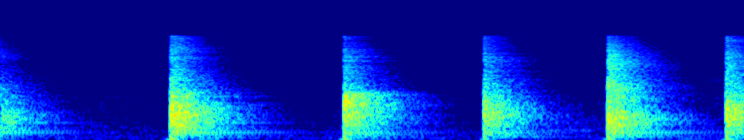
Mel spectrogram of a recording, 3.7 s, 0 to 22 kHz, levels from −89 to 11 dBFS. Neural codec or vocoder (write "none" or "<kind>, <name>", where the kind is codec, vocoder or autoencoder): none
